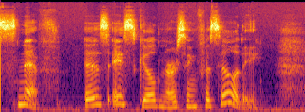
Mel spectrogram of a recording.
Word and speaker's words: SNF: An SNF pronounced sniff is a skilled nursing facility.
